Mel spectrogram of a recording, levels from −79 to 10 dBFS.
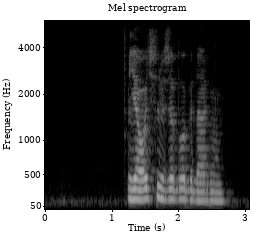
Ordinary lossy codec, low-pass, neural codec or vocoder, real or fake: none; 5.4 kHz; none; real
